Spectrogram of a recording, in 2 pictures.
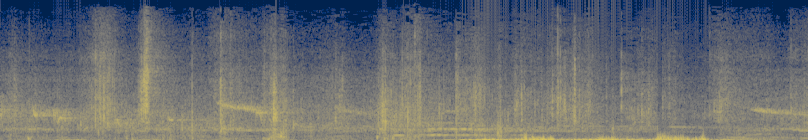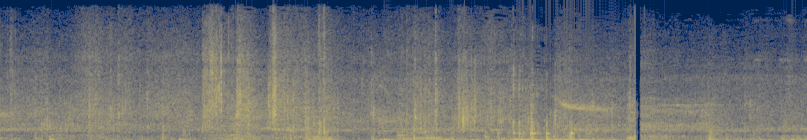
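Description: Outdoor ambience of scattered short, falling bird chirps over bouts of low rumbling from wind on the microphone.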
